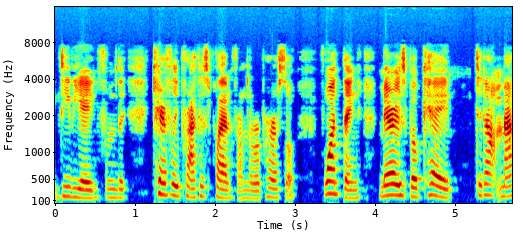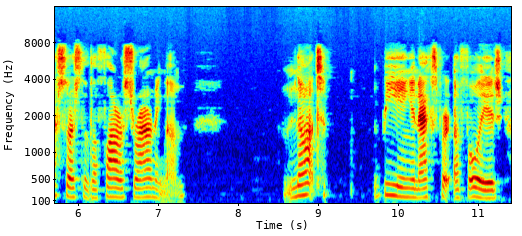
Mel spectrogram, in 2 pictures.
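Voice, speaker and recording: Brash young woman, muffled lo-fi recording. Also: sits low. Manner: brash, slangy, profane. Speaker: fan fiction reader. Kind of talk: reading fan fiction aloud with casual commentary.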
